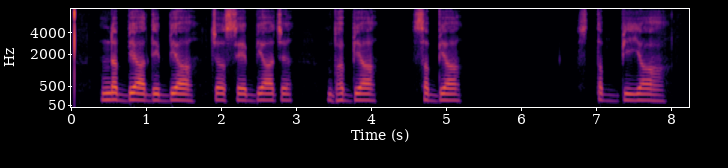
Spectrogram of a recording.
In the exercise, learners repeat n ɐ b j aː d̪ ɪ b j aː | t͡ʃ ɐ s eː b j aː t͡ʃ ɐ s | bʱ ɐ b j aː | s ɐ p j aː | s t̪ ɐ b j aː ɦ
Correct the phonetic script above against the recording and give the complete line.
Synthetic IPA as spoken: n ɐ b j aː d̪ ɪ b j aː | t͡ʃ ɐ s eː b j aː t͡ʃ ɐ | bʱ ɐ b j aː | s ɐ b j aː | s t̪ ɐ b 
